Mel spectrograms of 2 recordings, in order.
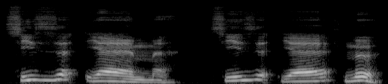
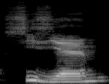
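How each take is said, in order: First: "Sixième" pulled apart as si-ziè-me; "sixième" in separate beats with final -me sounded; split into syllables. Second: Said in the usual way. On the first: Shown as a demonstration. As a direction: say "sixième" slowly, one syllable at a time. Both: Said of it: "trois syllabes".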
